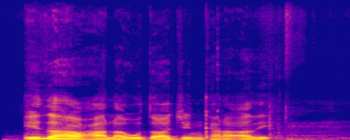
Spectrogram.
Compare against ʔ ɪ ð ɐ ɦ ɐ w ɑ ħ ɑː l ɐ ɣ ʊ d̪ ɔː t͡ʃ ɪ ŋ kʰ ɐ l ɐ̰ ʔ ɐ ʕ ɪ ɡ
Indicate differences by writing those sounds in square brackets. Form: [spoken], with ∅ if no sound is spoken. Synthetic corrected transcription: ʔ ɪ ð ɐ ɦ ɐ w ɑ ħ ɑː l ɐ ɣ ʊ d̪ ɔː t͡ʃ ɪ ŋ kʰ ɐ [ɾ] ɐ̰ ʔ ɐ [ð] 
